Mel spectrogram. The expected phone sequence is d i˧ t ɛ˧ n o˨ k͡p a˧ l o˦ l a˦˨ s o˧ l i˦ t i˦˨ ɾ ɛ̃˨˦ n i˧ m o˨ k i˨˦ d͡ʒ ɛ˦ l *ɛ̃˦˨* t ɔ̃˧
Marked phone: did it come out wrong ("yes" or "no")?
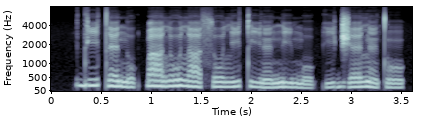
no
